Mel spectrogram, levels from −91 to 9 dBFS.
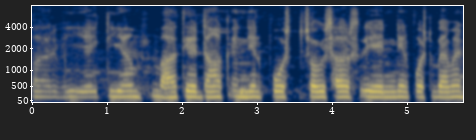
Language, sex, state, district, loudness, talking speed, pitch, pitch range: Hindi, male, Uttar Pradesh, Muzaffarnagar, -15 LUFS, 85 wpm, 170 Hz, 165-175 Hz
